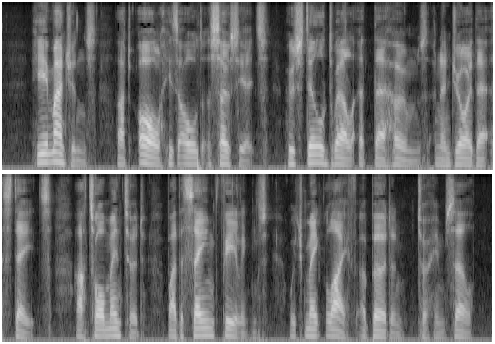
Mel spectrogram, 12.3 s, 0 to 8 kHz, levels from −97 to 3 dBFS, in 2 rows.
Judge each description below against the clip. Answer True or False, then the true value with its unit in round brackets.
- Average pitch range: True (3.7 semitones)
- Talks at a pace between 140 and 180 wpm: True (145 wpm)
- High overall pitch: False (115 Hz)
